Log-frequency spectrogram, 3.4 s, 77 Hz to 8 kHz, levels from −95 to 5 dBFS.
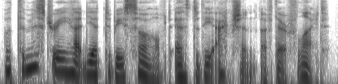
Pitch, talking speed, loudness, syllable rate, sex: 120 Hz, 265 wpm, -18 LUFS, 6.0 syllables/s, male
